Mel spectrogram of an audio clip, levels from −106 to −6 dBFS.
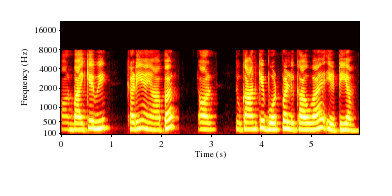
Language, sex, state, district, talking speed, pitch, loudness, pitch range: Hindi, female, Bihar, Vaishali, 170 wpm, 235 Hz, -15 LUFS, 225-260 Hz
